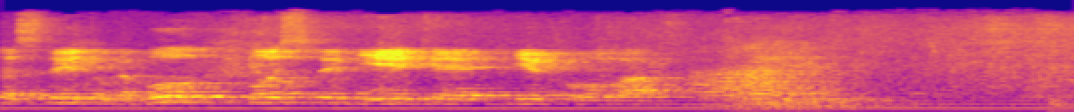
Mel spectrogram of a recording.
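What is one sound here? A man chants through a microphone in a reverberant hall.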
